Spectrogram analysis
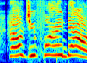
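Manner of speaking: high, loud mocking voice for the group; squeaky high curious question; teasing friends. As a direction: playfully imitate the pranksters. Friends asking at breakfast.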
